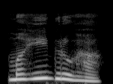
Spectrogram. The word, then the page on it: ಮಹೀಗೃಹ: mahī gřha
